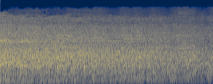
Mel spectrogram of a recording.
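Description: Steady traffic noise from a slow parade of cars and motorbikes, easing slightly toward the end.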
